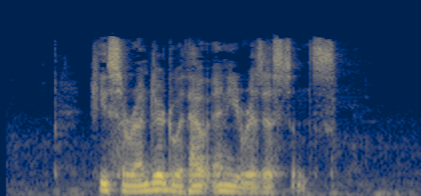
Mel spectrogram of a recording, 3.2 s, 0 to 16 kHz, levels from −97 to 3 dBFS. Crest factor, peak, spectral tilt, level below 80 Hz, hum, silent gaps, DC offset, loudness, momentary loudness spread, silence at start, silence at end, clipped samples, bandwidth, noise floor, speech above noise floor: 18 dB; -6 dBFS; -5.5 dB/octave; -44 dBFS; none; none; under 0.1%; -24 LUFS; 14 LU; 0.7 s; 0.3 s; under 0.1%; 8.2 kHz; -57 dBFS; 34 dB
